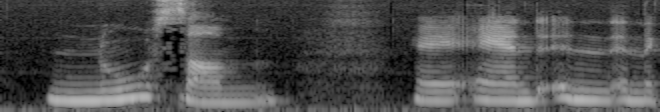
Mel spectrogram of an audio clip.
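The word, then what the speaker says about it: sommes: is we that's nu sum nu sum okay and in in the case of sum we're not pronouncing the last three letters they're silent okay so that's a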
